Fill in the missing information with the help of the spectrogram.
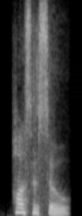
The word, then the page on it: Whosesoe: Indian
